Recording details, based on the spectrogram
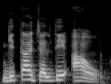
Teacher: यहाँ पर आओ जो है शब्द, इसका उच्चारण करते समय थोड़ा खींचा जाता है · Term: प्लुत मात्रा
